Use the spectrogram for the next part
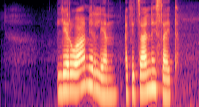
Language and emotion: Russian, neutral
